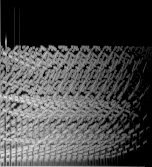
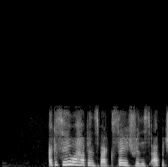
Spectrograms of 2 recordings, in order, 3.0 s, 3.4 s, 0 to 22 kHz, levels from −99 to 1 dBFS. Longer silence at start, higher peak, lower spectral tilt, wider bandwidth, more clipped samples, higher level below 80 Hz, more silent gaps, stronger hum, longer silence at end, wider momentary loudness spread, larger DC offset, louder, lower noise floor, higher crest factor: second, 0 s vs 0.95 s; first, 0 dBFS vs -10 dBFS; second, 4 dB/octave vs -2 dB/octave; first, 16 kHz vs 8 kHz; neither; first, -54 dBFS vs -78 dBFS; neither; neither; about the same, 0 s vs 0 s; first, 20 LU vs 9 LU; neither; first, -12 LUFS vs -27 LUFS; second, -64 dBFS vs -86 dBFS; about the same, 16 dB vs 18 dB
